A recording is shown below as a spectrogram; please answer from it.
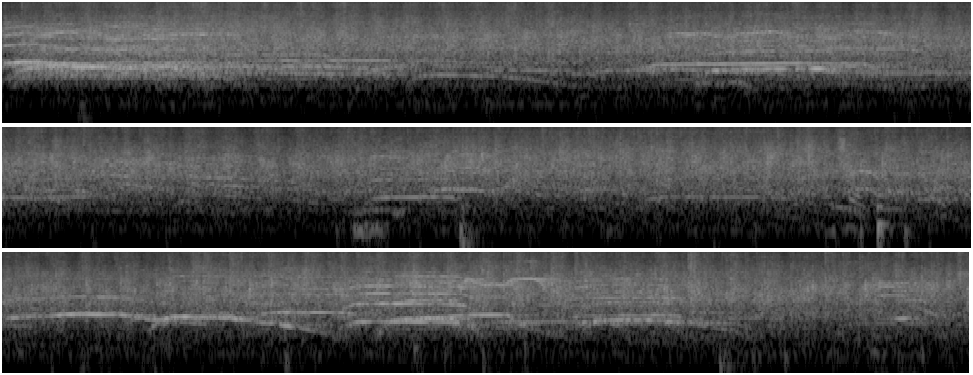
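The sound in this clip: An audience applauds to welcome guests onto the stage at a live comedy show, a dense, steady clapping that lasts throughout, with voices rising over it.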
